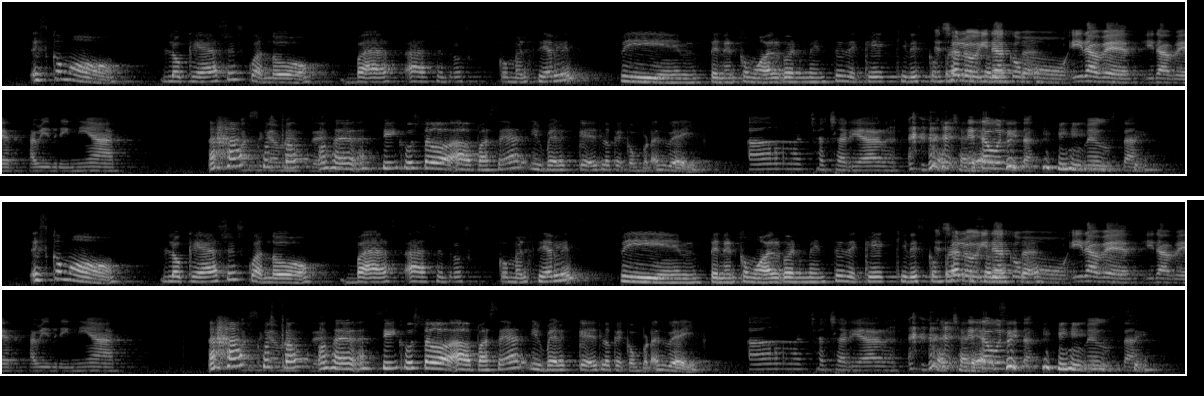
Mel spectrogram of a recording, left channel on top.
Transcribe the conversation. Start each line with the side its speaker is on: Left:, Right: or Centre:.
Right: es como lo que haces cuando vas a centros comerciales sin tener como algo en mente de qué quieres comprar
Left: es solo
Right: y solo
Left: ir a
Right: estás,
Left: como, ir a ver, ir a ver, a vidrinear,
Right: <laughs> ajá,
Left: básicamente.
Right: justo, o sea, sí, justo a pasear y ver qué es lo que compras de ahí,
Left: Ah, chacharear. <laughs>
Right: a charear,
Left: Está bonita,
Right: sí, <laughs>
Left: me gusta.
Right: sí,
